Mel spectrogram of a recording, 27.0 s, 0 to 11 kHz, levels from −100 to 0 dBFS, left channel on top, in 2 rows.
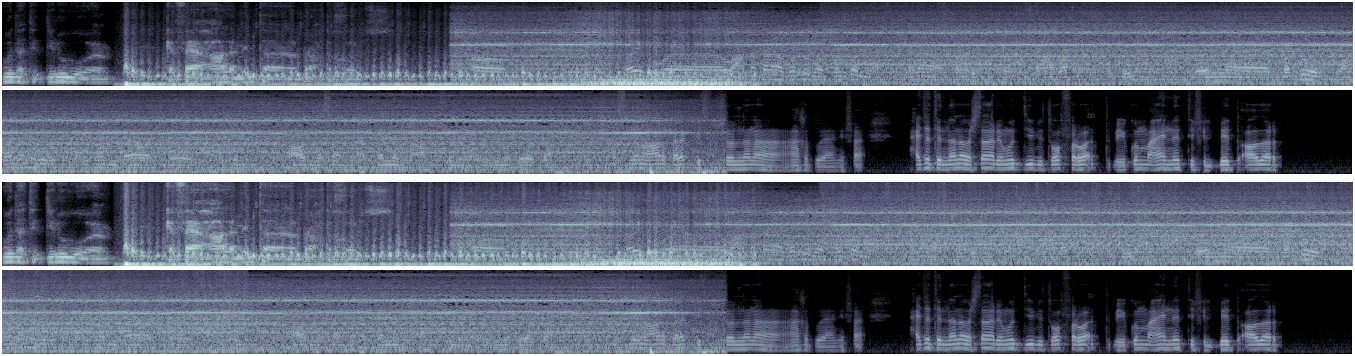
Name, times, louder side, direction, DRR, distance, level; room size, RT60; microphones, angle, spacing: voice 1, 0.0-3.9, right 4 dB, 80° right, 1.3 m, -30 dB
sound 1, 1.1-7.6, right 3 dB, 55° right, 0.6 m, -28 dB
sound 2, 4.5-20.8, right 1 dB, 10° right, 1.5 m, -30 dB
voice 2, 4.7-5.1 6.2-22.3 22.6-26.3, left 2 dB, 20° left, 1.0 m, -38 dB
sound 3, 8.2-16.0, right 5 dB, 35° right, 2.2 m, -39 dB
head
